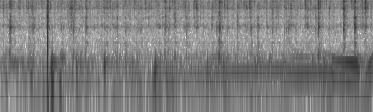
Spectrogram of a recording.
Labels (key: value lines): label: biophony, cascading saw
recorder: HydroMoth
